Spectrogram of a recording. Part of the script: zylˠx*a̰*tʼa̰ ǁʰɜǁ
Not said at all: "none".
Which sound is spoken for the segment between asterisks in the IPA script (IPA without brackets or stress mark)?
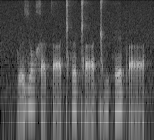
a̰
